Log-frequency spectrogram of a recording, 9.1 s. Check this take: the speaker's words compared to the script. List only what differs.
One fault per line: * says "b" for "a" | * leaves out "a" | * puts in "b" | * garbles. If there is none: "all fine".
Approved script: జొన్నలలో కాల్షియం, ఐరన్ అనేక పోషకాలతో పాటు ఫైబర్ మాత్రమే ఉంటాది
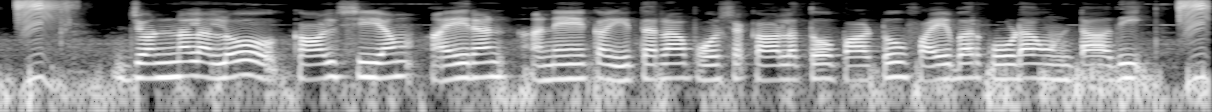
* puts in "ఇతర"
* says "కూడా" for "మాత్రమే"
